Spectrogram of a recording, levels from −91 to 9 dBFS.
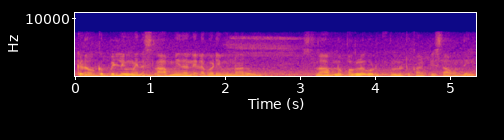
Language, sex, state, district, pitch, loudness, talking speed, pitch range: Telugu, male, Telangana, Mahabubabad, 145 Hz, -16 LUFS, 145 wpm, 140-150 Hz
